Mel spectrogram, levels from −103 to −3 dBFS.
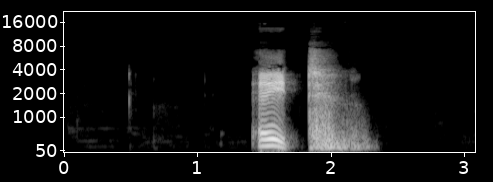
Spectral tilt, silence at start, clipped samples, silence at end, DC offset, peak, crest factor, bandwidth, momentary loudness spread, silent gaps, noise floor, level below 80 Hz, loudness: -5 dB/octave; 1.45 s; under 0.1%; 0.85 s; under 0.1%; -2 dBFS; 24 dB; 7.8 kHz; 13 LU; none; under -90 dBFS; -66 dBFS; -19 LUFS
